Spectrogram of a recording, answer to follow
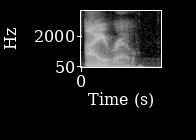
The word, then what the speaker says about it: Euro: for 700 freaking Euro I do know how to say Euro in German it's iro all right like you're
